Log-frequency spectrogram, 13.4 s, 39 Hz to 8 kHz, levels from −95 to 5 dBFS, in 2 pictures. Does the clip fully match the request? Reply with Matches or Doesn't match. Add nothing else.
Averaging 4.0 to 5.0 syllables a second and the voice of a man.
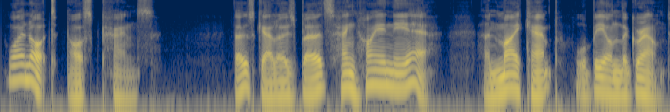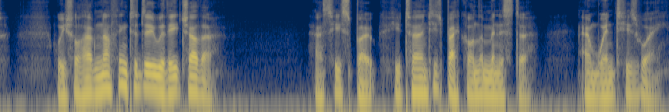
Doesn't match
